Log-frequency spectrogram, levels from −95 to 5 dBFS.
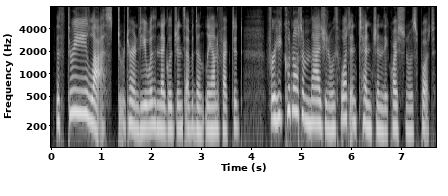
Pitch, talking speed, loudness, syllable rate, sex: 210 Hz, 170 wpm, -19 LUFS, 5.6 syllables/s, female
